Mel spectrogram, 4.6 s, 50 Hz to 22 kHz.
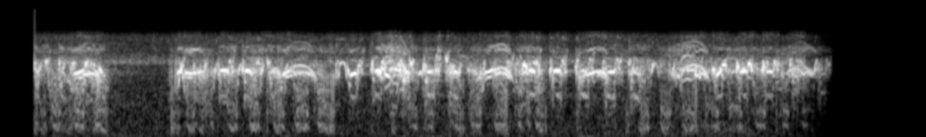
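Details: Black stork chicks at a nest in Puszcza Notecka forest, Poland, on 18.06.2021, as their father brings big fish for lunch. They give harsh, wheezy calls in a rapid, nearly continuous chatter for about four seconds, broken by one brief pause near the start.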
